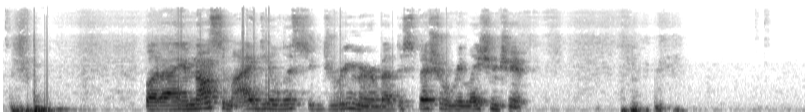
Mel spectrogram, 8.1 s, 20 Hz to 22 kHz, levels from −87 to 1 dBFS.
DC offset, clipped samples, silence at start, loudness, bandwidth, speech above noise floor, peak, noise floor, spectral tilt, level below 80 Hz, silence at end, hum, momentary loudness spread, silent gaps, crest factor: under 0.1%; under 0.1%; 0.1 s; -19 LUFS; 16 kHz; 43 dB; 0 dBFS; -61 dBFS; -6.5 dB/octave; -40 dBFS; 1.2 s; none; 17 LU; none; 20 dB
